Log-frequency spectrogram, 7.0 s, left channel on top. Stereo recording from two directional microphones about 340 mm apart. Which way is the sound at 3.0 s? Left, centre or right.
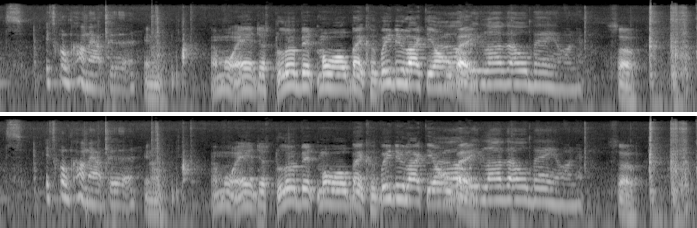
Left.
